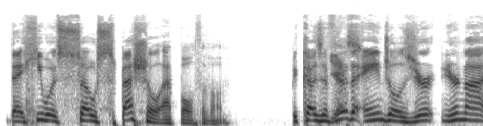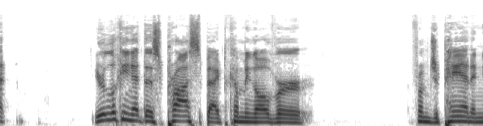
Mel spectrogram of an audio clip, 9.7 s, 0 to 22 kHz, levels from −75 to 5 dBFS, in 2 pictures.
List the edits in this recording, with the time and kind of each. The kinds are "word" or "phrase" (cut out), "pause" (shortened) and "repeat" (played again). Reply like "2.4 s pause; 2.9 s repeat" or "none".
none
